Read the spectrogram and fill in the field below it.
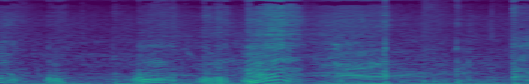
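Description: An enduro dirt bike engine revs hard off-road, with repeated rising and falling throttle bursts and mechanical clatter close by, loud and uneven as the bike churns through rough ground.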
